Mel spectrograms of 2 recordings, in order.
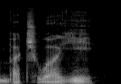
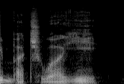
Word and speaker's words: Batshuayi: Michi Batshuayi. – Oh, die hat aber eine schöne, tiefe Stimme. Können wir das nochmal hören, bitte? – Michi Batshuayi. – Michi Batshuayi.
